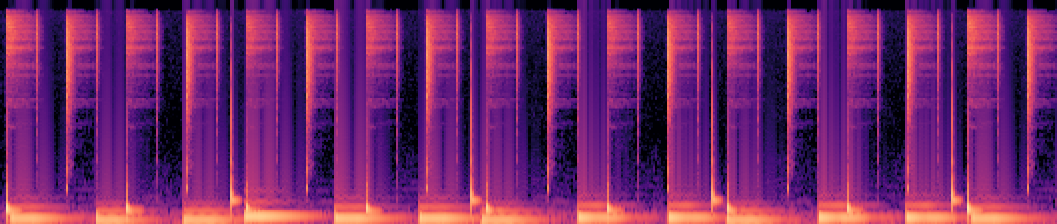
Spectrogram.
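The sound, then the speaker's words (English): Bass and drums playing a practice backing track, a steady looping groove of punchy drum hits over deep sustained bass notes. The pattern repeats many times at an even tempo, moderately loud, with no voices. “it's got some bass, it's got some drums. It sounds like this.”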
